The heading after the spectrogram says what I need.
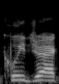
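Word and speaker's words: Kvichak: right now that sounds like spells that's the queejack river so it's spelled kvi chak it's part of the uh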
